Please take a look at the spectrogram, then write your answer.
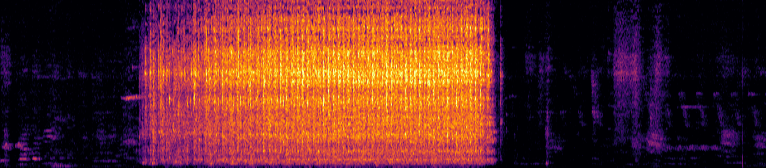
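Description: A sewing machine runs steadily for about seven seconds stitching leftover fabric pieces, a loud rapid whirring rattle that starts and stops abruptly, with quiet background sounds and a crow cawing around it.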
